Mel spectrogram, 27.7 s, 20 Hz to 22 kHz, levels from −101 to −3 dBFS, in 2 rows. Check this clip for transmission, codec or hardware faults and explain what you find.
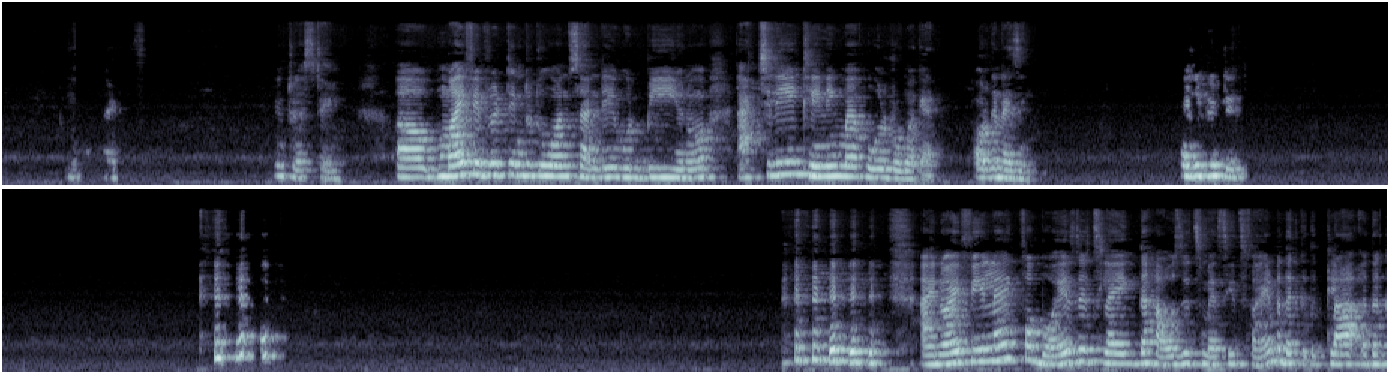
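No transmission, codec or hardware faults.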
